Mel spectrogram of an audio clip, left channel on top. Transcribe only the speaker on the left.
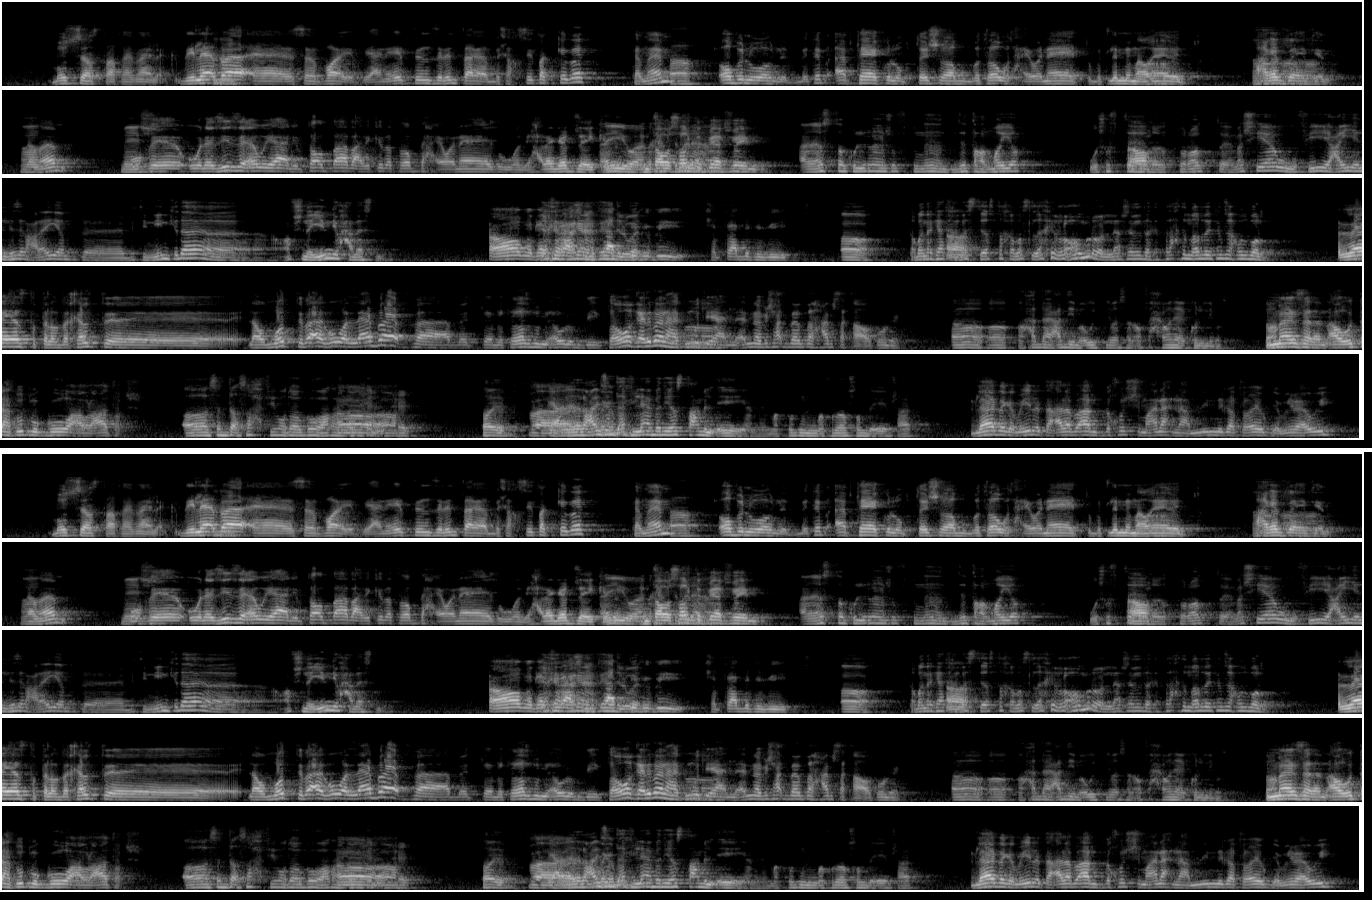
اه
اه
اه اه
اه
اه اه
ماشي
ايوه
انا خدت
بالي انا
شفت انا يا اسطى كل اللي انا شفته ان انا نزلت على الميه وشفت
ديناصورات ماشيه وفي عيل نزل عليا ب- بتنين كده آه، ما اعرفش نيمني وحبسني
دي
اخر حاجه
انا
فيها دلوقتي
اه طب انا كده اتحبست
يا اسطى خلاص لاخر العمر ولا عشان ده فتحت النهارده كان محبوس برضه
اه
اه اه آه، حد هيعدي يموتني مثلا او في حيوان هياكلني مثلا صح
اه صدق صح في موضوع جوه العطش
ده حلو حلو
طيب
يعني انا لو عايز
ابدا في اللعبه دي يا اسطى اعمل ايه يعني المفروض المفروض اوصل لايه مش عارف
